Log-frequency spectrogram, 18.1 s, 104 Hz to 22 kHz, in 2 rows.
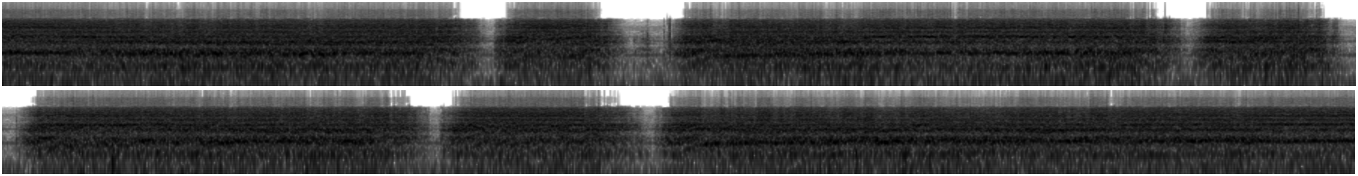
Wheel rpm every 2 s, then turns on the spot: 210, 150, 120, 200, 90, 190, 110, 190, 220.
none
